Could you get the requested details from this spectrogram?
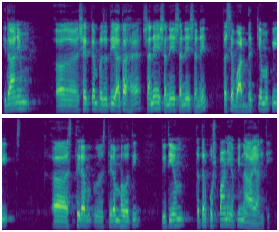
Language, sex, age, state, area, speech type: Sanskrit, male, 30-45, Rajasthan, urban, spontaneous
